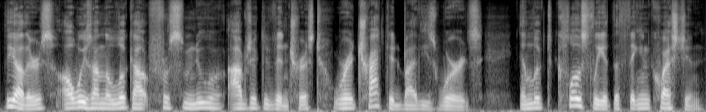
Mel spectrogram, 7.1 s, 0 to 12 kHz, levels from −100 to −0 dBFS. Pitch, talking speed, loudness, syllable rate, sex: 130 Hz, 210 wpm, -18 LUFS, 6.0 syllables/s, male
